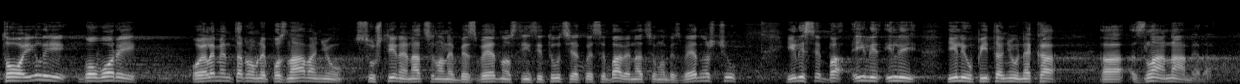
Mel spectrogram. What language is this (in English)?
Serbian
